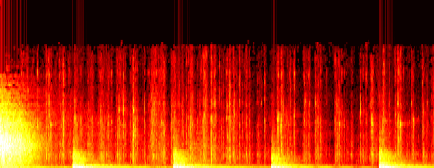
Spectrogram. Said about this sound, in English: Now this is the writer's room. Why is that man walking up and down the center aisle with a whip?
